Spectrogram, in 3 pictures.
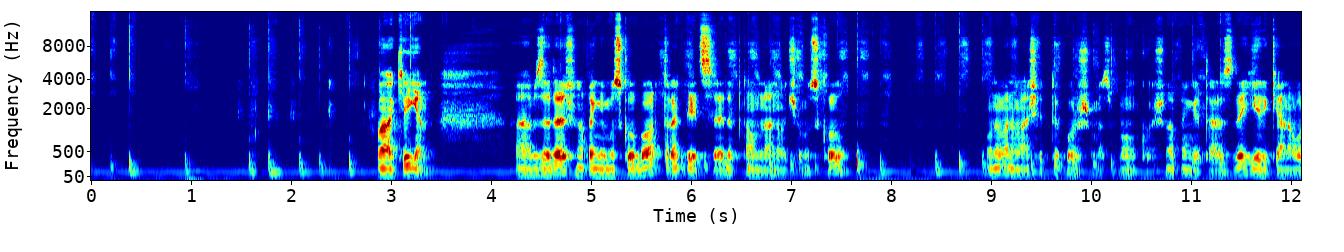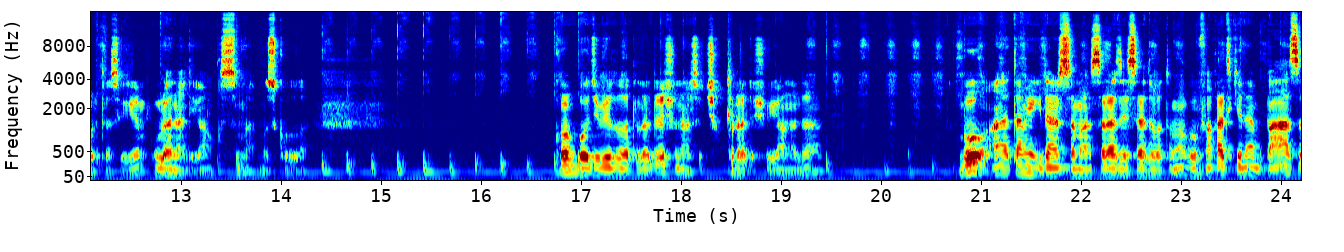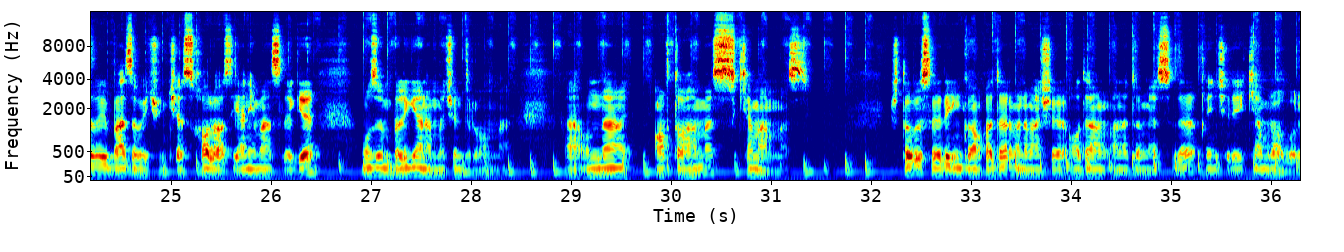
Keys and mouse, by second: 2.1 alt+click, 18.5 click, 19.2 click.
